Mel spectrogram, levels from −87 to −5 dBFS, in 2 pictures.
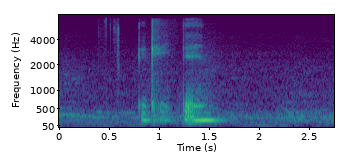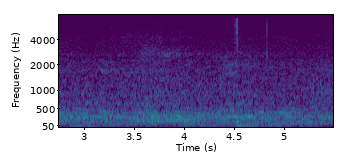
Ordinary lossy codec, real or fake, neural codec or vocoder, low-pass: none; fake; codec, 16 kHz, 6 kbps, DAC; 7.2 kHz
